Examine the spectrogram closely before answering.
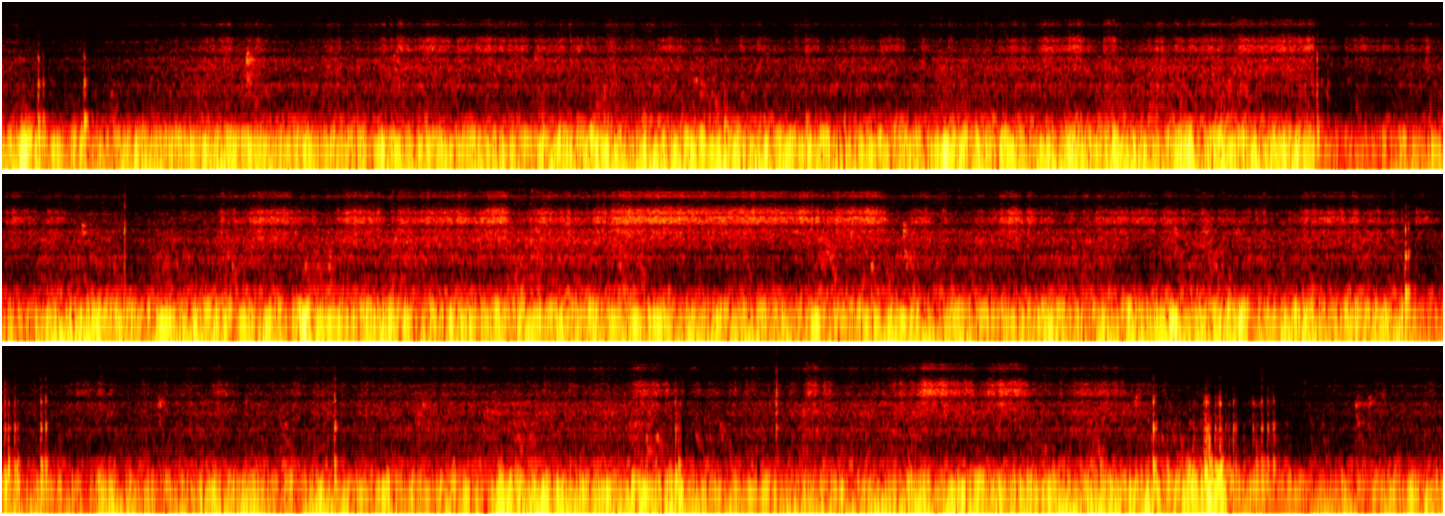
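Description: Vehicle engine droning steadily with tyre and road noise from driving on a gravel dirt road, with a few short clicks and knocks from the rough surface. The sound dips briefly about nine seconds in.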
